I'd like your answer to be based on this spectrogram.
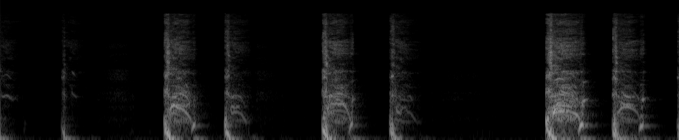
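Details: Dry and wheezy coughing fit attributed to allergies: about eight dry, hacking coughs in clusters with a whistling, wheezy edge.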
